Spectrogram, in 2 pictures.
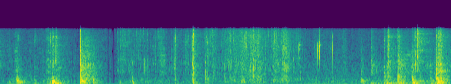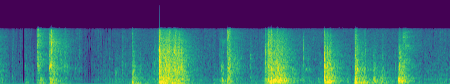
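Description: Hard plastic walls of a collapsible plastic pallet box being unlocked and folded down. It makes a string of separate knocks, clacks and thuds, with the loudest bang about two thirds of the way through.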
